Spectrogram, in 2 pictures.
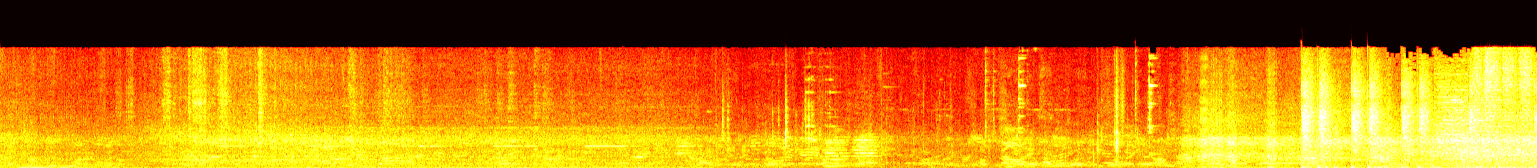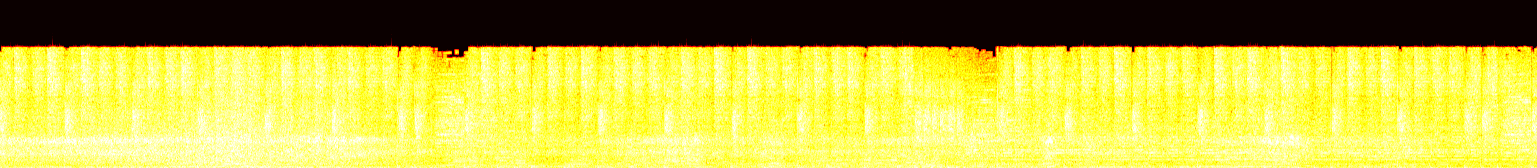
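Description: Motocross bike engines and loud trackside background for the first twelve seconds or so. Then loud rock music with a heavy beat comes in and dominates, over the engines of the field.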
